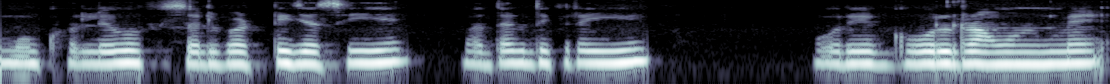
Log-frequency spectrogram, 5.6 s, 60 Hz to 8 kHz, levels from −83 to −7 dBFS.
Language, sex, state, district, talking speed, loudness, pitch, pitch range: Hindi, female, Chhattisgarh, Korba, 150 wpm, -17 LUFS, 200 Hz, 195-205 Hz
